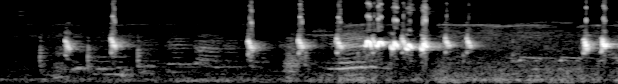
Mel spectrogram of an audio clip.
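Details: Yellow-vented bulbul used as a lure to get other bulbuls singing: spaced single chirps, then a quick cluster of bubbly notes and a final short burst.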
